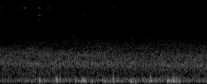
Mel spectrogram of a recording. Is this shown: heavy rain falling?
no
